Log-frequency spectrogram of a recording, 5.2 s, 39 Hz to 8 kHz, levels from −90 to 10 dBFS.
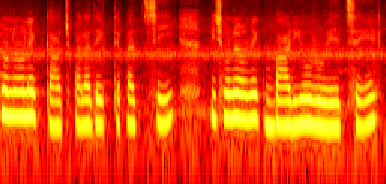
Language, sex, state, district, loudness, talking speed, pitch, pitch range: Bengali, female, West Bengal, Cooch Behar, -15 LUFS, 105 wpm, 225 Hz, 220-270 Hz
